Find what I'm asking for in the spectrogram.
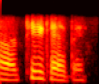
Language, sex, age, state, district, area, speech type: Marathi, female, 45-60, Maharashtra, Nagpur, rural, conversation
